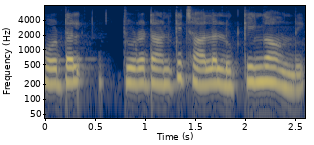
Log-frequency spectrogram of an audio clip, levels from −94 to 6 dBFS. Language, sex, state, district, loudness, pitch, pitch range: Telugu, female, Andhra Pradesh, Srikakulam, -27 LUFS, 215 Hz, 200-225 Hz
